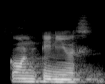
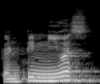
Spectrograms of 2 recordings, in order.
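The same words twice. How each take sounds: First: कॉन्टिन्यूअस with an open o in the first syllable; कॉन्टिन्यूअस with a rounded aw first vowel; कॉन्टिन्यूअस pronunciation. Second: कंटीन्यूअस with a short uh vowel in the first syllable; कंटीन्यूअस pronunciation. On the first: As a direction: say कॉन्टिन्यूअस as kon-tinuous. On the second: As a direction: say कंटीन्यूअस as kun-tinuous. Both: Shown as a demonstration. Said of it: "कंटी कॉन्टी".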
